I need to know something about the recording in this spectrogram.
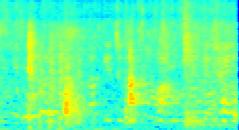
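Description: A ladle scraping and stirring in a large metal pot of food in short strokes, with several people talking.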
